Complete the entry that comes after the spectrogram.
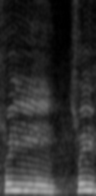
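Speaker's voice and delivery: slow whooshing सुई सुई like wind; teacher imitates the wind blowing; imitating wind. Shown as a demonstration. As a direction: blow the सुई सुई out slowly. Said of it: "उसको बोलते हैं सुई".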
